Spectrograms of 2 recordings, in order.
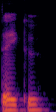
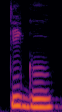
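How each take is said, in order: First: The first syllable sounds like 'day'. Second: The first syllable sounds like 'dee'. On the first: This is how the speaker habitually says it. "but I always say it Daegu" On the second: This is how many people say it. "A lot of the time people pronounce it Digu"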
